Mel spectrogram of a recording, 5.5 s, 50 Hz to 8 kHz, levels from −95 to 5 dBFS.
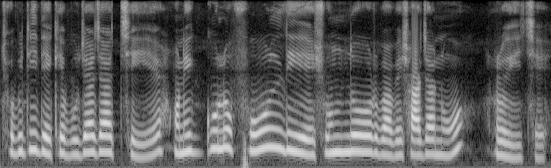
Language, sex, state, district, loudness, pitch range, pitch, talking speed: Bengali, female, Tripura, Dhalai, -16 LUFS, 215-265 Hz, 245 Hz, 120 wpm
